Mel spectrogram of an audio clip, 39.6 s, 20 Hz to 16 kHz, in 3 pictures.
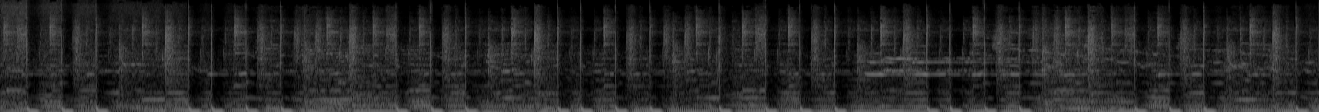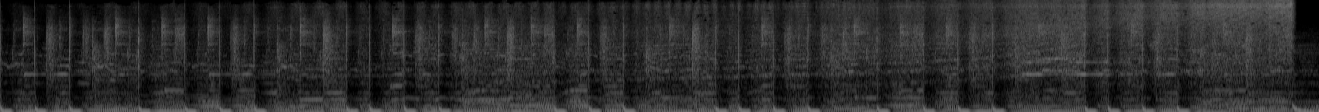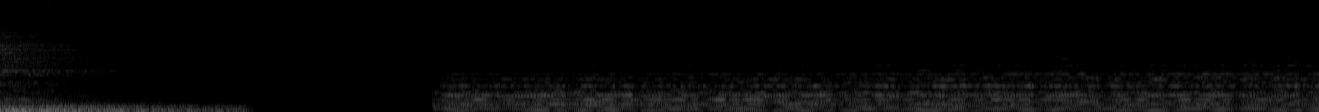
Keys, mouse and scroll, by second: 0.2 click, 1.1 g, 2.8 e, 5.8 middle click, 6.1 middle click, 6.5 middle click, 6.8 shift+middle click, 7.5 middle click, 8.2 middle click, 10.8 click, 11.6 shift+click, 12.3 f, 13.2 click, 13.7 shift+click, 14.8 f, 15.3 middle click, 16.2 middle click, 16.5 shift+middle click, 17.3 middle click, 18.0 middle click, 18.6 middle click, 19.9 3, 20.2 click, 22.6 click, 26.8 middle click, 27.2 shift+middle click, 28.5 click, 29.5-33.0 drag, 33.5 click, 35.1-39.5 drag.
